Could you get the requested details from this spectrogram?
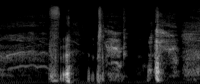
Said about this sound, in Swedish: Oj, nu hostade jag.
